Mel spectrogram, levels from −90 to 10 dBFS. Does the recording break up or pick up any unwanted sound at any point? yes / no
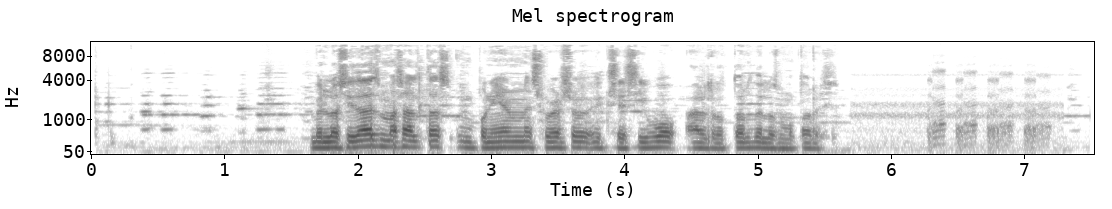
yes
